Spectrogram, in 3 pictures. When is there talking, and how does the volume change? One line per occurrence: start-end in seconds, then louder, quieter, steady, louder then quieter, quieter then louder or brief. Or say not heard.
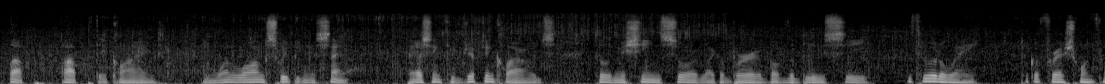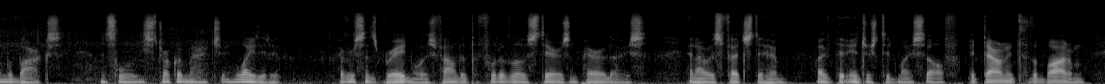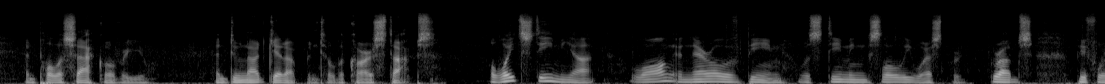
0.1-33.1 steady.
